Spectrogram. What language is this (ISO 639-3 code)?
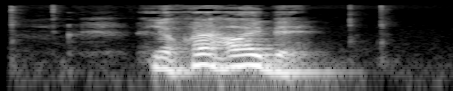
kur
